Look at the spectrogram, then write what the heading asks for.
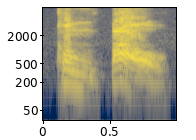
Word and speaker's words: kung pao: compound triple delight oh you gotta say it right though it's kung pao you know you gotta go you know you got to get that that pow in there all righty art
